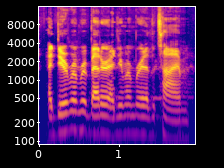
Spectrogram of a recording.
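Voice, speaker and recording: A man's voice: mid-range voice, racing, sharp tone. A man co-hosting a casual chat stream, giving opinions in an emphatic, rambling way. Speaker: co-host of a weekly pop culture stream.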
